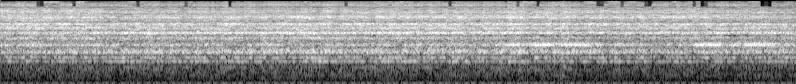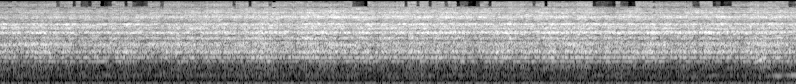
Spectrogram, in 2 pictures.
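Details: Starter drive gear on a GMC engine not retracting after start-up, grinding on the flywheel: steady hard metallic grinding with a high-pitched ring over the running engine.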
